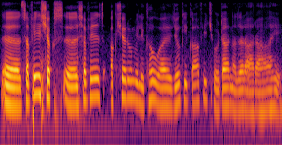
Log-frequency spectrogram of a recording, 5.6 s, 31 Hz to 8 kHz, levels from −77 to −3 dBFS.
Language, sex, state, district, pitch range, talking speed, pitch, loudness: Hindi, male, Jharkhand, Sahebganj, 135-175 Hz, 180 wpm, 155 Hz, -20 LUFS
